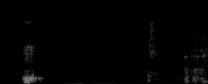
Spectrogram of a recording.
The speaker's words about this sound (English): Sorry, you probably heard me snort.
